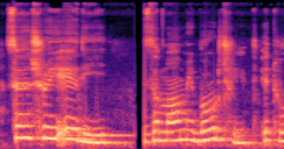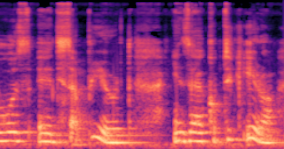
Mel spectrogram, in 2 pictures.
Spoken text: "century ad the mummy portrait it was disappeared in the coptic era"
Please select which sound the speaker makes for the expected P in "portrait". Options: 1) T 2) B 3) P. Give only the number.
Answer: 2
